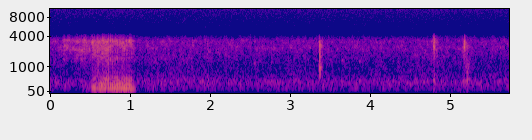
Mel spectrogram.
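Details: Deeply asleep, the dog Buddy lets out a single low, raspy snore near the start, then breathes quietly while a few faint clicks sound in a still room.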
